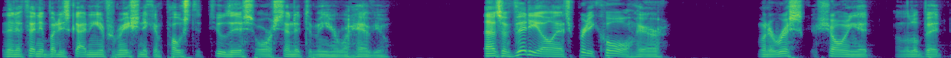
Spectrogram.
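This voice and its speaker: Male talk radio host, low voice, dry close sound, halting and loosely improvised delivery. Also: no room sound. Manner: halting, loosely wandering from point to point. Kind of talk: rambling live talk show monologue.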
